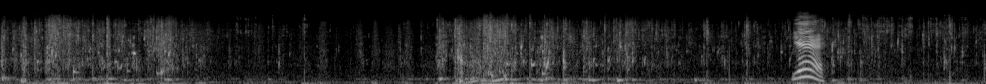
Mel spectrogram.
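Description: Water is poured and trickles in uneven spurts close by, mixed with people talking, with a brief louder splash-like burst near the end.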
